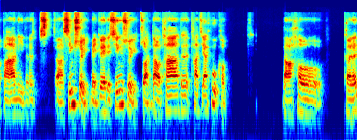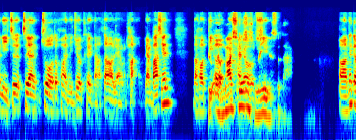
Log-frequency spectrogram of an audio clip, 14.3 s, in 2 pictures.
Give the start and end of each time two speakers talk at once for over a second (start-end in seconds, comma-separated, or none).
11.3-12.6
